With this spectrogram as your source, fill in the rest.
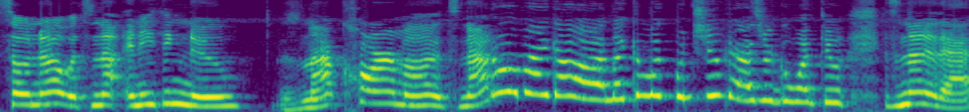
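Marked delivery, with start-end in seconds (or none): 3.1-5.3 very high-pitched, gleeful, gloating mockery. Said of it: "gleefully try to hope".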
